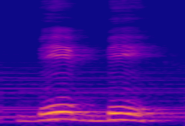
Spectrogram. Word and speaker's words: bebê: Então, quando tem o acento circunflexo, esta sílaba ela fica forte, fechada.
